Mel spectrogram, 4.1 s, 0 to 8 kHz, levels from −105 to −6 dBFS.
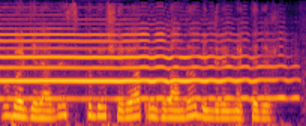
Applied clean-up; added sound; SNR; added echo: none; Wind instrument, woodwind instrument; -4 dB; none.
